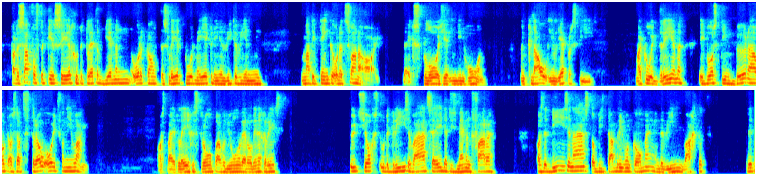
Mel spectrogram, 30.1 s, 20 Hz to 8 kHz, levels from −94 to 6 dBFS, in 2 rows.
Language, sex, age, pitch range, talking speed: Dutch, male, 50-69, 105-130 Hz, 155 wpm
